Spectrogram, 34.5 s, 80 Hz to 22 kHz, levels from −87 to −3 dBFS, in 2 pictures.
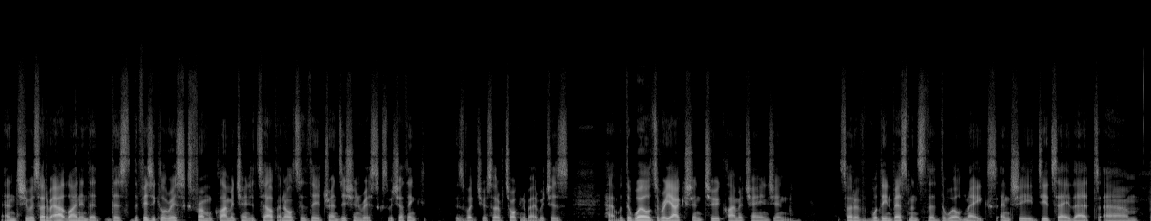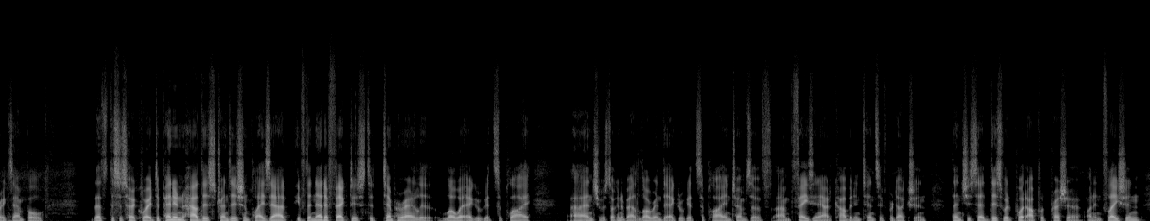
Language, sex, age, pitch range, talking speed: English, male, 20-39, 85-95 Hz, 185 wpm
